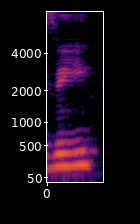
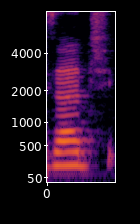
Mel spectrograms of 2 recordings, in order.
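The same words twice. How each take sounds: First: It is said in an American accent. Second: It is said in the speaker's own accent.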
